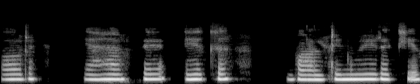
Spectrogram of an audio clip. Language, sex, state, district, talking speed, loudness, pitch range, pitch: Hindi, female, Bihar, East Champaran, 115 wpm, -12 LUFS, 230-245 Hz, 235 Hz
